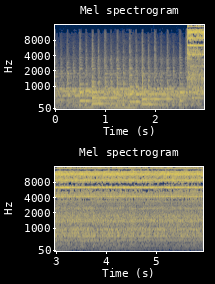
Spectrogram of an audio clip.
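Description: A loud electric school bell rings. A few seconds of quick, rhythmic chiming tones give way to a harsh, continuous metallic clanging that carries on steadily with no voices.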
